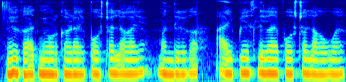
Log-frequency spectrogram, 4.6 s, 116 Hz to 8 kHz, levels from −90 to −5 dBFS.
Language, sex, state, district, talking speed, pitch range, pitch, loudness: Hindi, female, Bihar, Sitamarhi, 260 wpm, 180-190 Hz, 185 Hz, -33 LUFS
